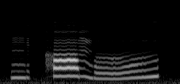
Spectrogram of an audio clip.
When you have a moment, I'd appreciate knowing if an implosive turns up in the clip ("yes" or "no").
no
